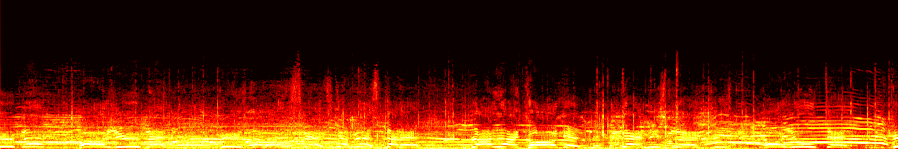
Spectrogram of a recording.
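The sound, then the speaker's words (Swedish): Crowd cheering at a speedway race as the home team heads for a championship win on the final lap. Many voices shout and cheer in a dense, continuous roar that stays loud throughout. “Hör jublet! Hör!”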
